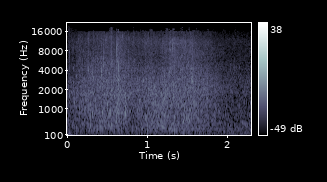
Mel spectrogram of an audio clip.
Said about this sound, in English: The tide is low and the waves are calm as dawn is right around the corner.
